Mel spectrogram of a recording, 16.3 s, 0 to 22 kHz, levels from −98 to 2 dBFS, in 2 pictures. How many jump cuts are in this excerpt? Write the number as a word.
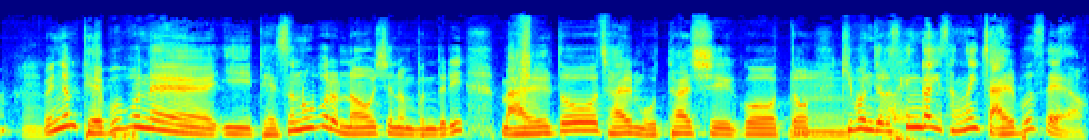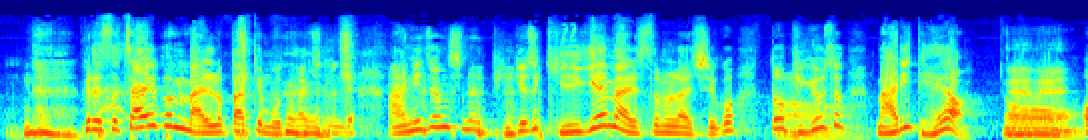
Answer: one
